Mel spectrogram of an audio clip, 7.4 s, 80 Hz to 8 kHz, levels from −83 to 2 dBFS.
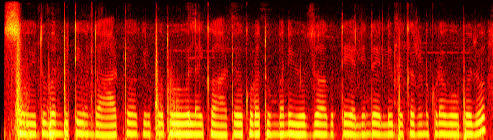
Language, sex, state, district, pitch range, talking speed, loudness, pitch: Kannada, female, Karnataka, Bijapur, 165-170 Hz, 135 wpm, -18 LUFS, 165 Hz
